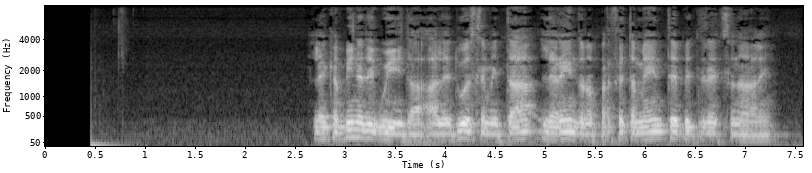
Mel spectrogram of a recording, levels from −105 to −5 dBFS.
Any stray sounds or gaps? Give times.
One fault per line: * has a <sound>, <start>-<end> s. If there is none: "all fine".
all fine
